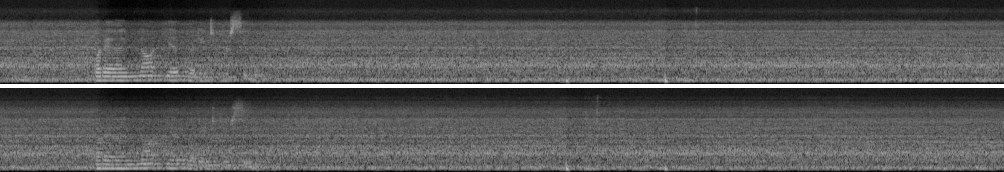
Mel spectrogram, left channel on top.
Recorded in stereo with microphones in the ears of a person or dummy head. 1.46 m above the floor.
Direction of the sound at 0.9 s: 80° left.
